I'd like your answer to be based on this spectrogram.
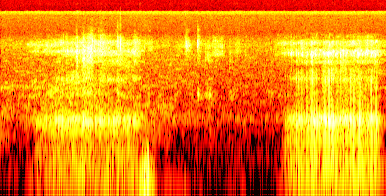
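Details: Roommate snoring while asleep: two long, loud, rattling snores on inhalation separated by a quieter pause, faint room noise; heavy snoring.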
